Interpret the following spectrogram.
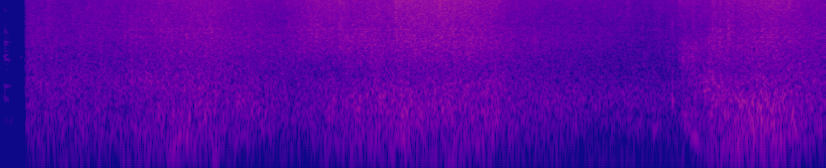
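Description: Ocean surf sound effect: a rushing wash of water that cuts in suddenly just after the start, then swells and ebbs, swelling most near the end.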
